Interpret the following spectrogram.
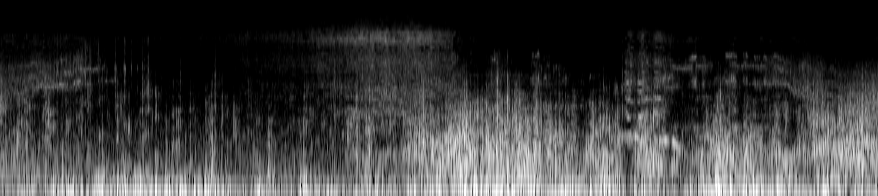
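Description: Wind buffeting the microphone of a moving motorbike, a heavy, rough rumble. A truck passes close on the wet road about three to four seconds in, adding a rising and falling hiss of tyres on wet tarmac.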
